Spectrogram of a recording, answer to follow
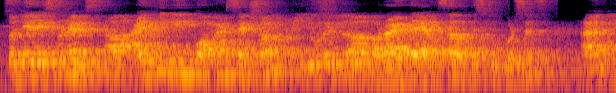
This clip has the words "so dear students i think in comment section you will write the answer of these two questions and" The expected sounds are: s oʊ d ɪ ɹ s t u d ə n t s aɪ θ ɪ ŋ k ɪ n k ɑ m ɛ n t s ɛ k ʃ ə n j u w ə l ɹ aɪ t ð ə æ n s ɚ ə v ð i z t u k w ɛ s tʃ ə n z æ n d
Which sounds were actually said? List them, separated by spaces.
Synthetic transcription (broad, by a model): s oʊ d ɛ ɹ s t u d ə n t s aɪ t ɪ ŋ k ɪ n k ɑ m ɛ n s ɛ k ʃ ə n j u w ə l ɹ aɪ t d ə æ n s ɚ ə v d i s t u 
